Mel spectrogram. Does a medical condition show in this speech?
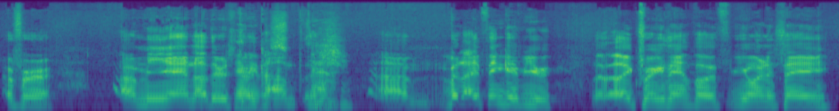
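Yes: cerebral palsy; from birth, premature.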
